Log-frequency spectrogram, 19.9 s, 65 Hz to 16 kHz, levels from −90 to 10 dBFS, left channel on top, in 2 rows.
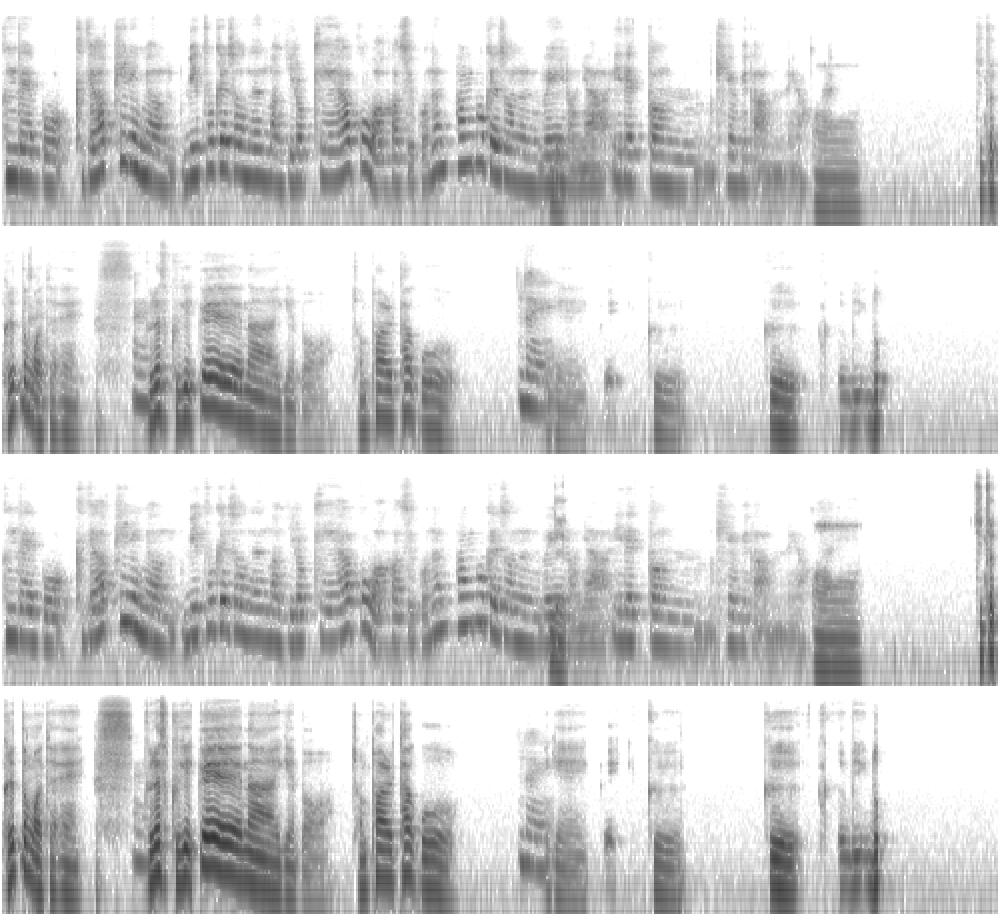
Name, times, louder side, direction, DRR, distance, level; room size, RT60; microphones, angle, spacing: voice 1, 0.0-8.3 11.3-11.5 15.1-15.5, left 2 dB, 70° left, 1.8 m, -36 dB
voice 2, 8.1-8.6 9.7-13.2 13.5-14.5 15.5-16.1 16.5-16.8 17.6-17.9 18.3-18.7, right 7 dB, 75° right, 0.4 m, -27 dB
10.0 x 6.1 x 4.7 m
head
